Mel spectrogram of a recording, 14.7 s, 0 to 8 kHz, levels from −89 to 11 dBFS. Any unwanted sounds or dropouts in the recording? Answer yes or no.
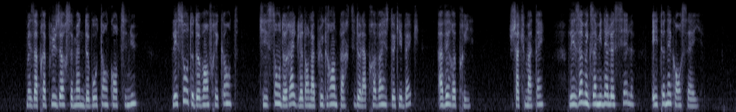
no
